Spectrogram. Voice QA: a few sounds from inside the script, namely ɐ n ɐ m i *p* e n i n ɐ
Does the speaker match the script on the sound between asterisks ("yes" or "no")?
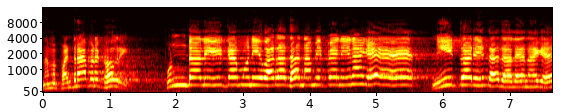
yes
